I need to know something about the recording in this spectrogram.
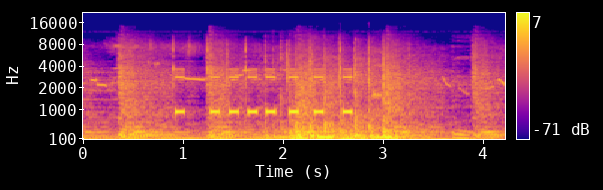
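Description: Mobile phone keypad beeping as a number is dialled: a quick run of about eight short beeps, over background music.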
